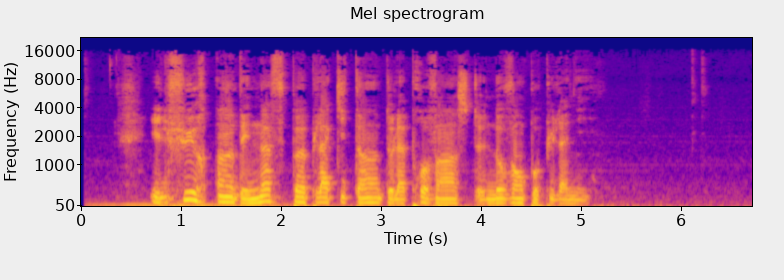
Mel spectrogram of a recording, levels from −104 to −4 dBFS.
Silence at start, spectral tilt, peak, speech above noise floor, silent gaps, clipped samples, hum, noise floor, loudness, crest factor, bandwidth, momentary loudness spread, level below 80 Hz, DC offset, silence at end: 0.15 s; -6 dB/octave; 0 dBFS; 33 dB; none; under 0.1%; none; -47 dBFS; -15 LUFS; 16 dB; 16.5 kHz; 10 LU; -30 dBFS; under 0.1%; 1.5 s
